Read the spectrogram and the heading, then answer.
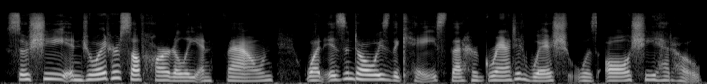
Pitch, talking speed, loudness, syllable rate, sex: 195 Hz, 180 wpm, -21 LUFS, 4.2 syllables/s, female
